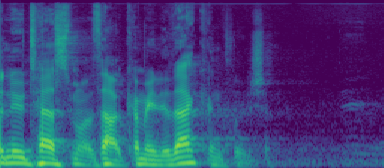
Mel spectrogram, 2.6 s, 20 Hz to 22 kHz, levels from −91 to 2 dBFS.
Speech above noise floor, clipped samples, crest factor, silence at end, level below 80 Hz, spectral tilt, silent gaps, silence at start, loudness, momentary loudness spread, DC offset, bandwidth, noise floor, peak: 36 dB; under 0.1%; 20 dB; 0.8 s; -62 dBFS; -5.5 dB/octave; none; 0 s; -21 LUFS; 19 LU; under 0.1%; over 20 kHz; -57 dBFS; -4 dBFS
